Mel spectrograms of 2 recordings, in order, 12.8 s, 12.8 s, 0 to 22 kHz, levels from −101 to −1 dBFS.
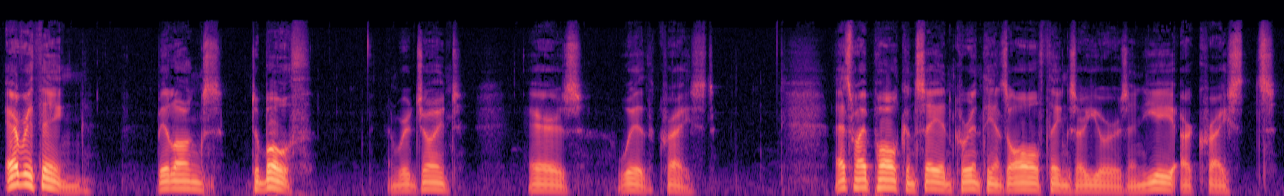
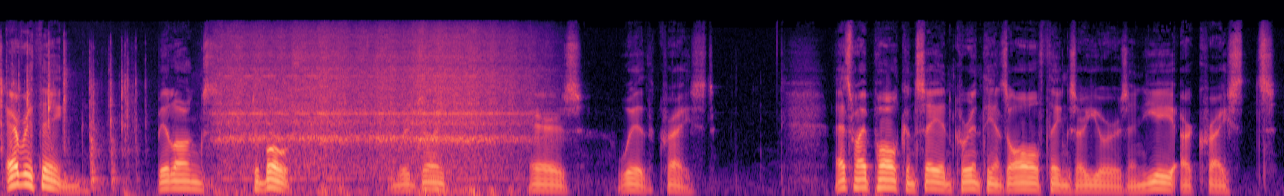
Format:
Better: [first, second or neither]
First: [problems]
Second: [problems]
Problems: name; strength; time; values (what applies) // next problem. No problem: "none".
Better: first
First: none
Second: household noises; loud; until 5 s; 6 dB below the speech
